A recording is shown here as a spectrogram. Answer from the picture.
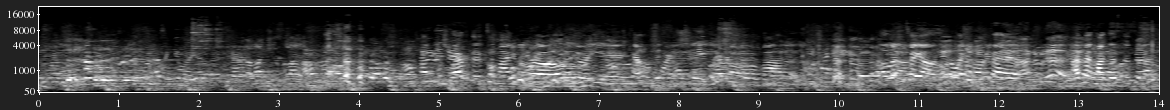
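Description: Indistinct chatter: several people talking over one another in a room.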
